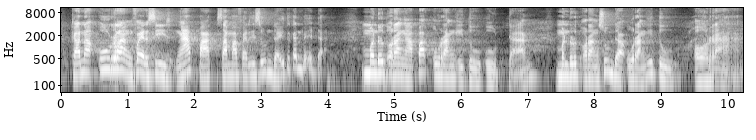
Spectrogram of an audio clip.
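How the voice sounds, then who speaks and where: A high, bright-voiced man preaches, joking with and teasing his crowd in a humorous live sermon. His voice carries a long hall echo over faint music from a stage microphone. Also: a little hiss or hum.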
